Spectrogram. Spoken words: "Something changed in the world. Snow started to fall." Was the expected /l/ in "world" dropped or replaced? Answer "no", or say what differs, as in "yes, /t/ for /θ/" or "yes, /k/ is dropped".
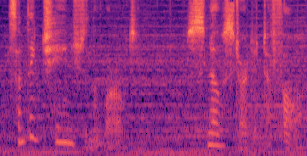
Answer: no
